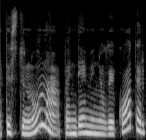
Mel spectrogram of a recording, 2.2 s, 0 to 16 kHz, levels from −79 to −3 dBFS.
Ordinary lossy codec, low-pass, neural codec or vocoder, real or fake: MP3, 96 kbps; 14.4 kHz; none; real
